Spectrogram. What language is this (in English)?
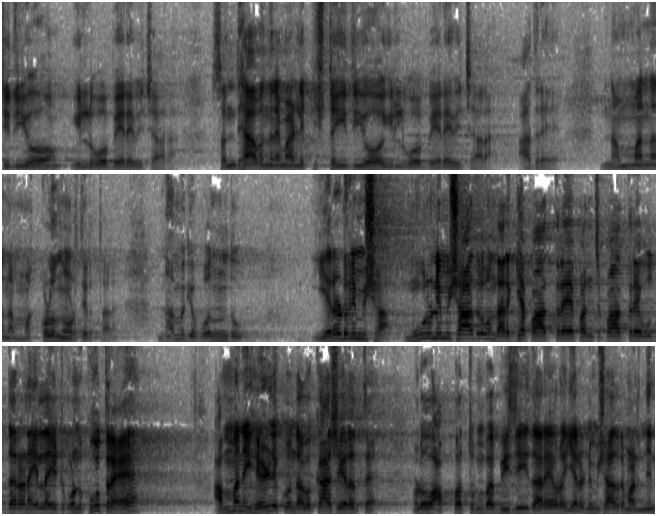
Kannada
